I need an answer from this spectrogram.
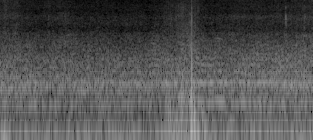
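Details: Western honey bee colony in a Flow Hive being inspected: a steady, low droning buzz rising in intensity as the bees grow agitated at the disturbance; smoke is used to calm them.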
